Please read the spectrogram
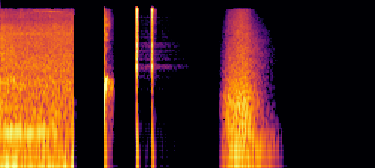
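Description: Edited-in sound effects over dead silence, after the street sound cuts off half a second in: a short pop, two quick clicks, then a brief whoosh about a second and a half in.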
